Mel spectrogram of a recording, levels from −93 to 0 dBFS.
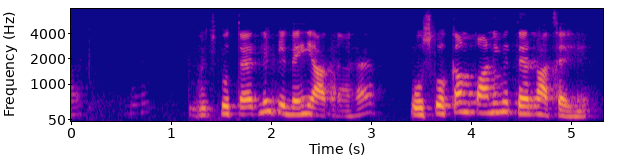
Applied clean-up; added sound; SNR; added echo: neural mask model DeepFilterNet 3.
